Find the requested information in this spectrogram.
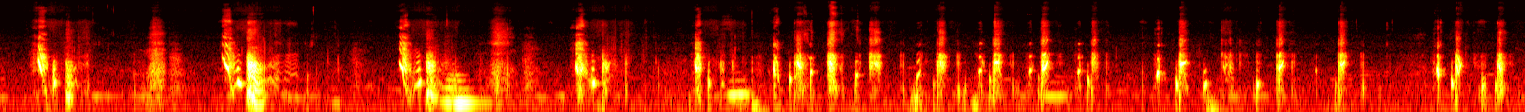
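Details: A few held-back sneezes, then a long run of rapid, short, repeated sneezes in quick succession, almost stuck in a loop: a sneezing fit.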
